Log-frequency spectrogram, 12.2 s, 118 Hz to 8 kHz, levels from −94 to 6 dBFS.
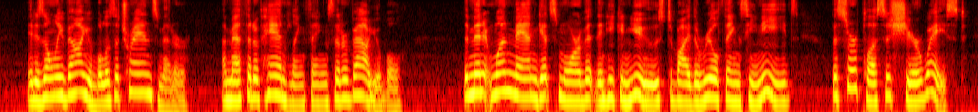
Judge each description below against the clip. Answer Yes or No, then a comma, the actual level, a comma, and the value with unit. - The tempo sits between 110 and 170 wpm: No, average, 190 wpm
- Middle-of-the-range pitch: No, high, 195 Hz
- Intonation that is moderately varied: Yes, average, 3.9 semitones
